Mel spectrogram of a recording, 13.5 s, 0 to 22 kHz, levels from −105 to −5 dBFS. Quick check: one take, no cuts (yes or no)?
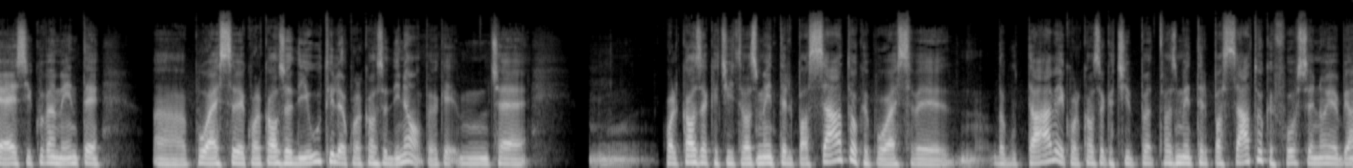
yes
